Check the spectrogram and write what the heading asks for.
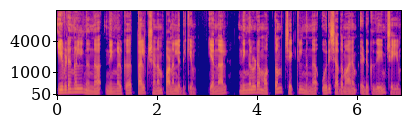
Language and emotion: Malayalam, neutral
